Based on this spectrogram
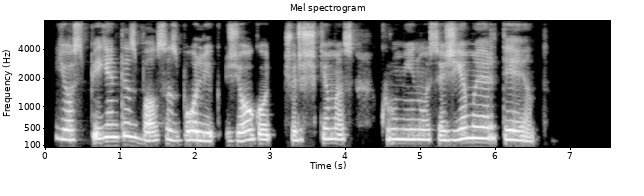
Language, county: Lithuanian, Marijampolė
